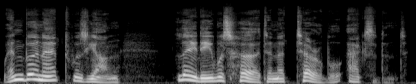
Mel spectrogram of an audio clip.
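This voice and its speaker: A man narrating a children's read-along story in an expressive, scripted storytelling manner. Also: a little high, normal speed, dry recording, clean studio sound.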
